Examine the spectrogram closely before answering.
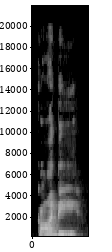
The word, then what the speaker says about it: Gandhi: j turn and end gandhi here's that silent h again all right moving on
